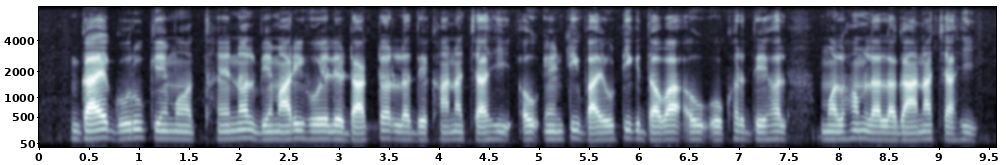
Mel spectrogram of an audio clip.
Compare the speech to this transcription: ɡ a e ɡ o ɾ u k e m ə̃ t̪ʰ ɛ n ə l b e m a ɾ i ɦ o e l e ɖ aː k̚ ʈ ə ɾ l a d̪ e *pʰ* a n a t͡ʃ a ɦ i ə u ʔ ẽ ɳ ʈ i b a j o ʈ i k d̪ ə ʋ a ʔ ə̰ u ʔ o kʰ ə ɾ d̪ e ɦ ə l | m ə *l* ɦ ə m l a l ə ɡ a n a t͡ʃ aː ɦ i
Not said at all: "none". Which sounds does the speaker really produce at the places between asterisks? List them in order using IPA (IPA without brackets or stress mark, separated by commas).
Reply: kʰ, l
